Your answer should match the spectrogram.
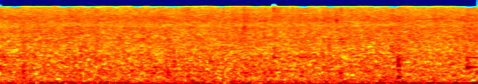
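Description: Dense, steady splashing hiss of many small fountain jets falling back onto earthenware jar lids and pooled water, sounding much like rain.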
